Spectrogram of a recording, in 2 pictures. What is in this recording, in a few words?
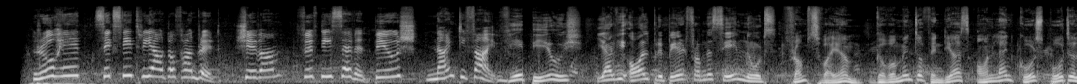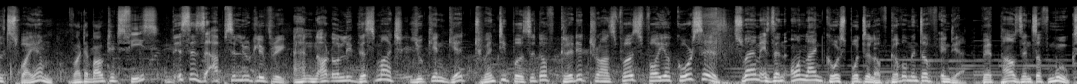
TVC English; Swayam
